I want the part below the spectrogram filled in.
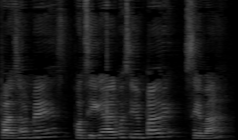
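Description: A woman's voice: a little high, animated, moderate pace. A woman with a Mexican accent chatting casually as co-host, rambling through stories with lots of fillers. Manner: rambling storyteller, heavy on fillers. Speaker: podcast co-host. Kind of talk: casual chat. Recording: roomy echo.

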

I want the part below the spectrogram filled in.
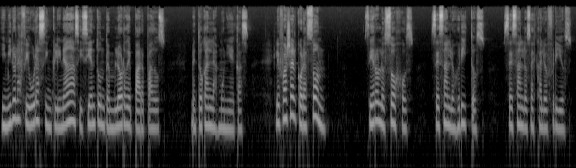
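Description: A woman narrating a story in a measured, even reading. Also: on the low side, dry recording, studio quality.

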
